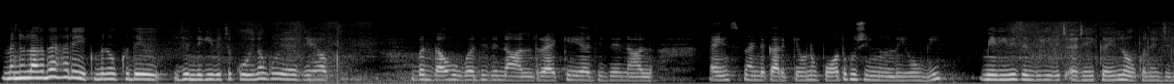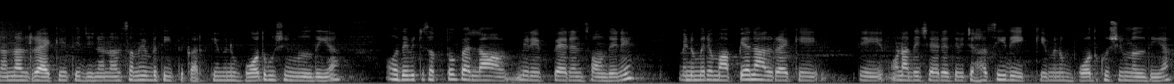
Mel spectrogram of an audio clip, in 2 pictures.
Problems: none marked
